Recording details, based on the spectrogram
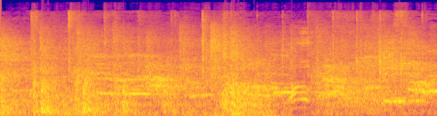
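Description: Wrestlers at a live independent wrestling show thud heavily onto the ring mat from a half nelson atomic drop bomb, with loud impact thumps amid crowd noise and a brief exclamation from a voice.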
